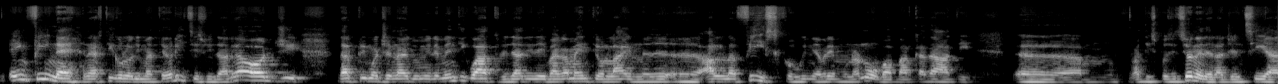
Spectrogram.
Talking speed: 145 wpm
